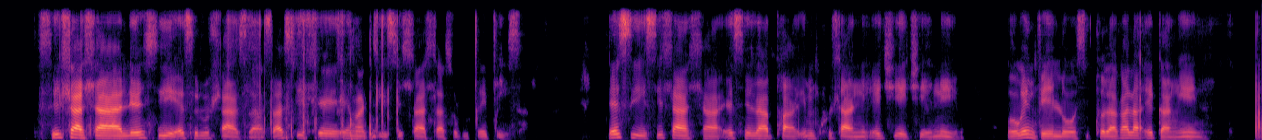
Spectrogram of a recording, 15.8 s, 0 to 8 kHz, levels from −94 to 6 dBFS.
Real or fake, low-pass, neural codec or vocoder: fake; 7.2 kHz; codec, 24 kHz, 6 kbps, HILCodec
